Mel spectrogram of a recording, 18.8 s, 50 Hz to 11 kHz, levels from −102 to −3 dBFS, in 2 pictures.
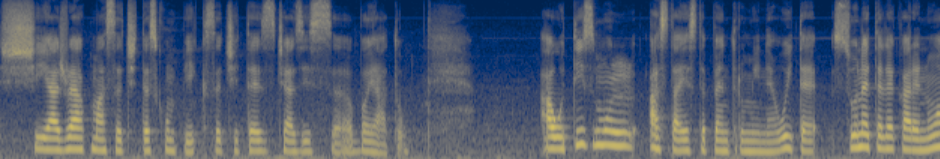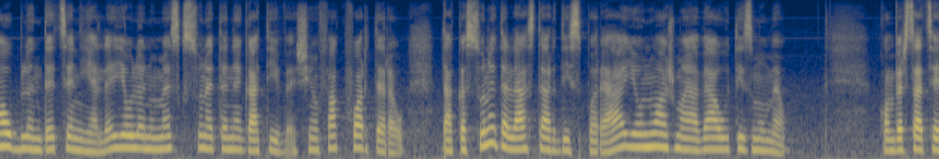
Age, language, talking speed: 20-39, Romanian, 165 wpm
